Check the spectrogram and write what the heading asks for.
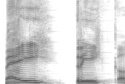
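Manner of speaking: पैतृक very slowly in parts, pai - tree - k; syllable-by-syllable model. Shown as a demonstration. Teacher dictating the correct spelling, पैतृक slowly broken into syllables. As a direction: stretch पैतृक out, long ri in the middle. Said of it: "पैतृक इस तरह से लिखा जाएगा".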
